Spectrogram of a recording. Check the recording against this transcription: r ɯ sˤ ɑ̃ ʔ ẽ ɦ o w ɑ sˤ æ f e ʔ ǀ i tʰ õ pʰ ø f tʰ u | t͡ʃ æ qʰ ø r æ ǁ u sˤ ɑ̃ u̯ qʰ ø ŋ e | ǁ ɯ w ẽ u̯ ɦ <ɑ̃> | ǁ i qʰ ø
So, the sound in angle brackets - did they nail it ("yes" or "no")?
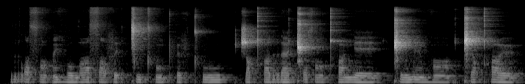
yes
